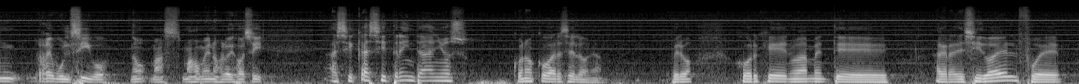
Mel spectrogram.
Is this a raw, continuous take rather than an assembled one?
no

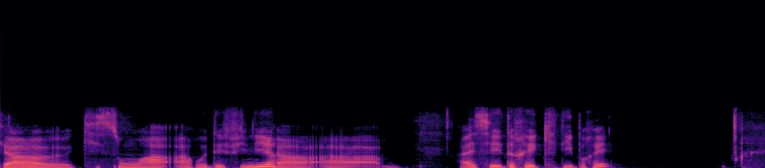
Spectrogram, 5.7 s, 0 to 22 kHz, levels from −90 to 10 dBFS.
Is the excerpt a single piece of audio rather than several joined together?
no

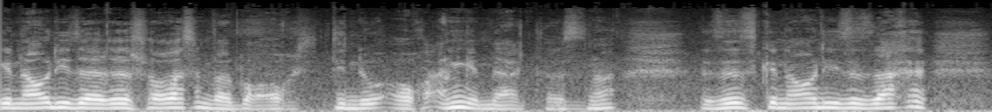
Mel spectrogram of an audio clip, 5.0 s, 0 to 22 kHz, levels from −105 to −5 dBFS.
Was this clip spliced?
no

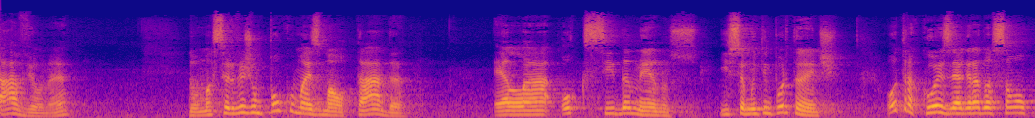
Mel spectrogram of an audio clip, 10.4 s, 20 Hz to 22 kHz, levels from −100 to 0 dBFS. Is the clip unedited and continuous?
no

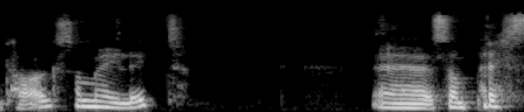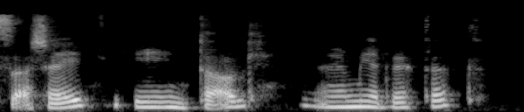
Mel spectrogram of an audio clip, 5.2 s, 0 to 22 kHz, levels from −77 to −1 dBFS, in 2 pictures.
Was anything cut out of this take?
no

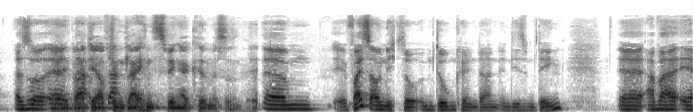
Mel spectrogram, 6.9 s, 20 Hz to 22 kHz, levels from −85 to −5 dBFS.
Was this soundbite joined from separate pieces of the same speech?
yes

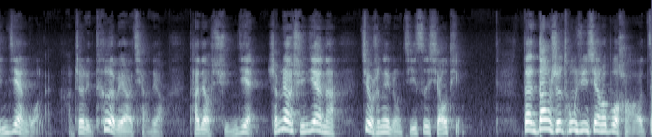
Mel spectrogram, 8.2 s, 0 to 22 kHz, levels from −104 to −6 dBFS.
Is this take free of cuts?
yes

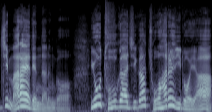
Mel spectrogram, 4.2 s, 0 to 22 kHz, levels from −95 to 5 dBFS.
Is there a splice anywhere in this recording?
no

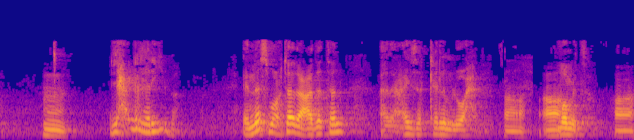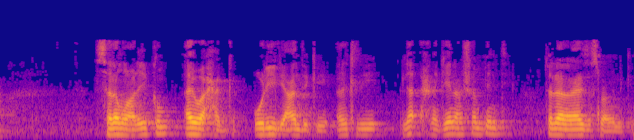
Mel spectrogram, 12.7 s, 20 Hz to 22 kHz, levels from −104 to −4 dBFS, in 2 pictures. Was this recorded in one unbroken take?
no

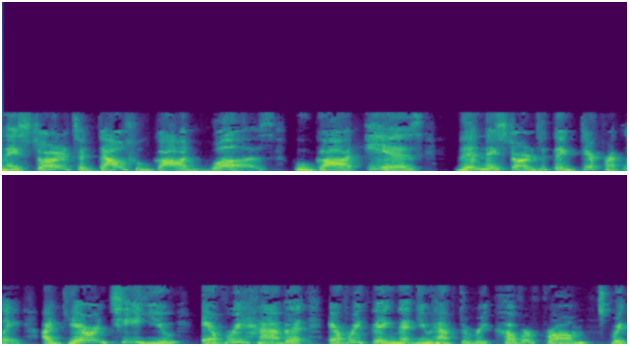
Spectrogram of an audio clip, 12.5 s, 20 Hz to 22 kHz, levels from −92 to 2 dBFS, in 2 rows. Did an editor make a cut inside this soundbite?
yes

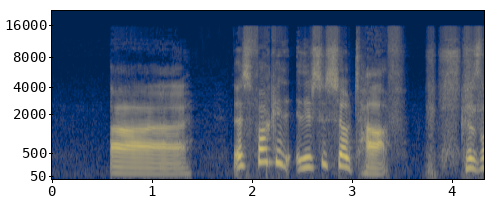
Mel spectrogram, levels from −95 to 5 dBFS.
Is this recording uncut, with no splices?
yes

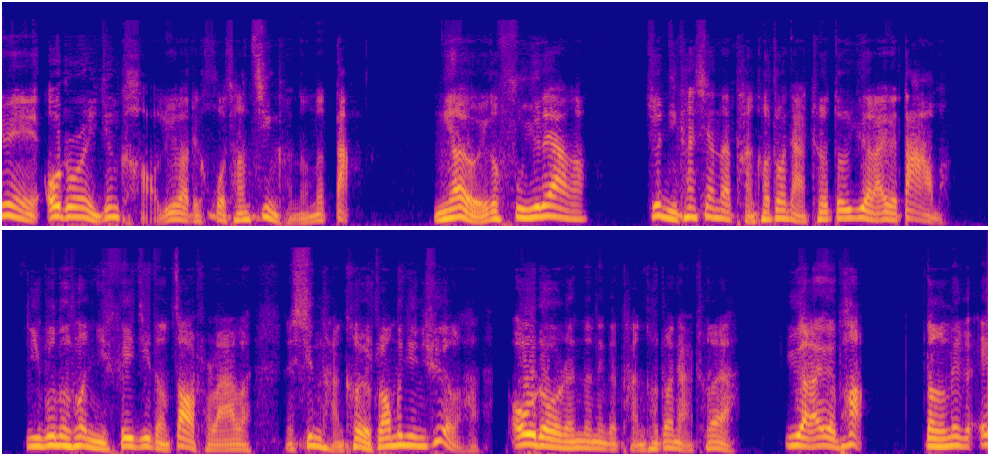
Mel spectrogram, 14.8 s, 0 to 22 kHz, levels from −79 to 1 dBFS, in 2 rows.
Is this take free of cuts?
no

